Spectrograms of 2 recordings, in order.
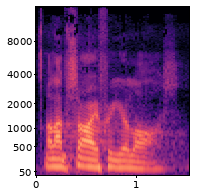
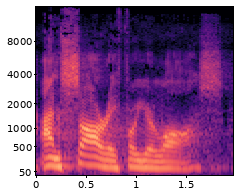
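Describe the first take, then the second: First: Quicker, tossed-off condolence; rote catchphrase. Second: Slow, meant condolence; sincere condolence. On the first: Preacher mimicking a stock condolence, perfunctory. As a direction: say it as a stock phrase. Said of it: "a catchphrase". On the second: Preacher showing how to console someone, sincere. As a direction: say it slowly so it is meant. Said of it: "say it in a way that you mean it". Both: Shown as a demonstration.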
